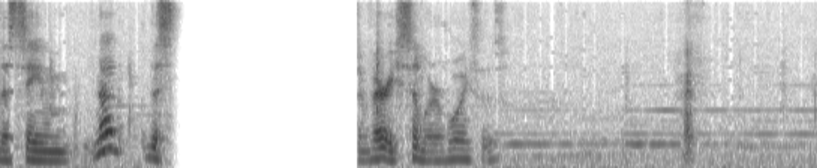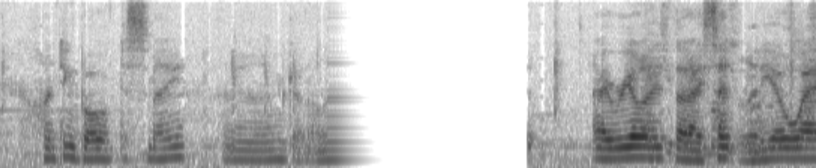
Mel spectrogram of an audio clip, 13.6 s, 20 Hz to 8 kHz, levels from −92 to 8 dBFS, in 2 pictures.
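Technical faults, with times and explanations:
1.42–3.00 s, long network dropout: likely a break in packet arrival lasting about 1.56 s. The receiver stretches the last sound into a brief fading buzz, then holds near-silence for about 1.44 s, and the audio resumes at 3.00 s without the missing portion.
9.56–11.23 s, long network dropout: packets likely stop again, this time for about 1.66 s. The concealment smears the final fragment into a short decaying tone before roughly 1.32 s of silence, and playback picks up at 11.23 s with that stretch lost.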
